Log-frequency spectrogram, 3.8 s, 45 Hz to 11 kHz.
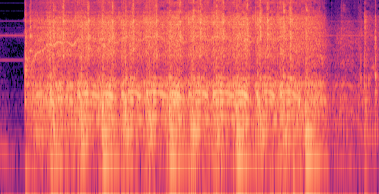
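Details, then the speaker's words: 2001 BMW E39 540i V8, non-running, cranking: rhythmic rattle about twice a second, never catches; cam chain loose but noise not in time with it, possibly valve or lifters drained of oil after sitting; source unclear. "no i mean it's definitely loose but it's not it's not a problem it's not in time with the chain moving the chains not moving very quick it might be a problem with a valve"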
